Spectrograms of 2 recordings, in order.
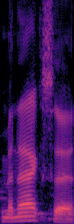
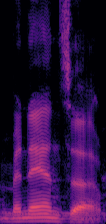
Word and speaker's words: Minaxa: friends with maaa who I'm now learning is pronounced manxa and not Manza I don't know where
